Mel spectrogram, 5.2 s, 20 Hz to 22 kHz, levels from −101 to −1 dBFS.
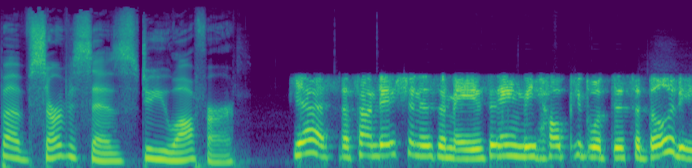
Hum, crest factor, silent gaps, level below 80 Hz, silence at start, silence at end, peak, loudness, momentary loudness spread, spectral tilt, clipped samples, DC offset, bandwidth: none; 16 dB; none; -50 dBFS; 0 s; 0 s; -2 dBFS; -18 LUFS; 7 LU; -4.5 dB/octave; under 0.1%; under 0.1%; 17 kHz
